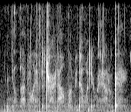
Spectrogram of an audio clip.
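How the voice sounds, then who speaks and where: A woman's voice comes out in a whisper. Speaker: ASMR creator. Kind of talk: ASMR bookstore checkout roleplay, chatty talk to the listener. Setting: studio, typing and book sounds. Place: home room. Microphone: studio mic.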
